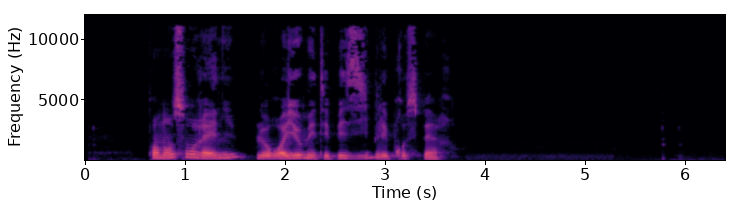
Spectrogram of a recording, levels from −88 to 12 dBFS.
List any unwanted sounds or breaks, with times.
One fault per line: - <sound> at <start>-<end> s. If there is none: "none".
none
